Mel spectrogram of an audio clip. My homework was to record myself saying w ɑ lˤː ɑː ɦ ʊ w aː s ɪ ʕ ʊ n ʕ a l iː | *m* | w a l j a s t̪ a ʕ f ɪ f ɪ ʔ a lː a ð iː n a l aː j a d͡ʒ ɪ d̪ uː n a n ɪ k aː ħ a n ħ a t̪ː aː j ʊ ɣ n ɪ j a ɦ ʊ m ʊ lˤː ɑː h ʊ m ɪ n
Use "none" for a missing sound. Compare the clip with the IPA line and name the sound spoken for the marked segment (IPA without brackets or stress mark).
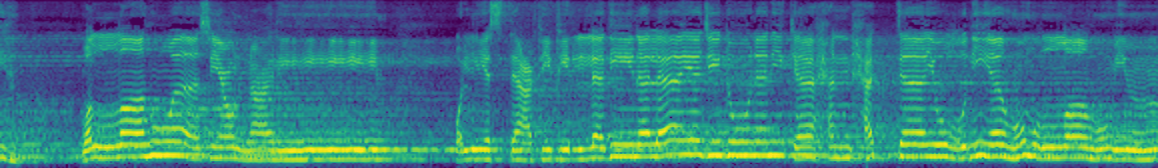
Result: m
